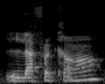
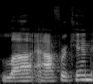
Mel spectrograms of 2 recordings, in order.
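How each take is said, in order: First: The article is elided and joined to the word. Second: The article is a separate syllable before the word. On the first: The speaker calls it right. "I'm pretty sure it should say L'African" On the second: The speaker calls it wrong. "it says La African"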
